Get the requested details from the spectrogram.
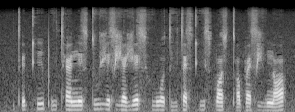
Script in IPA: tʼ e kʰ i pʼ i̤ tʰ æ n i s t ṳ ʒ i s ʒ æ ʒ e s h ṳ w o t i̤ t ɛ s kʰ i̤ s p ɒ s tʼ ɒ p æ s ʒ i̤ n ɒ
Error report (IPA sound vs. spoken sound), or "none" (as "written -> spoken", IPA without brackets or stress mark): ɛ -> æ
